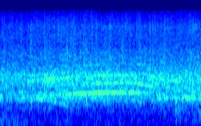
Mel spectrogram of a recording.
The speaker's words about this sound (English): Come on. Come on. Somebody clap them the other way. While you're clapping, leap for joy.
